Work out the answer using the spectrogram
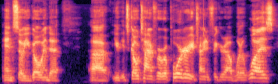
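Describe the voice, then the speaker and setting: A male reporter on a chat show walks through events step by step in a measured, explanatory way. His voice sits on the low side, with a bright, forceful edge. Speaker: reporter, guest. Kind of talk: recounting events in casual chat.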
